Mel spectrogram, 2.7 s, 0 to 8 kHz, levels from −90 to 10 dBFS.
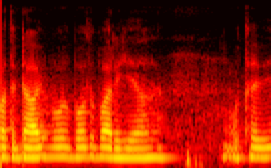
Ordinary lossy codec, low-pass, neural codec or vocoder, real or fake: none; 7.2 kHz; none; real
